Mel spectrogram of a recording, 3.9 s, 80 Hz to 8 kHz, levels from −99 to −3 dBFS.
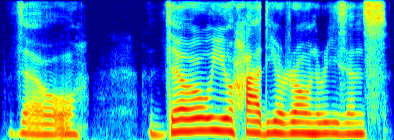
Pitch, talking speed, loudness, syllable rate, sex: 185 Hz, 105 wpm, -18 LUFS, 2.6 syllables/s, female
